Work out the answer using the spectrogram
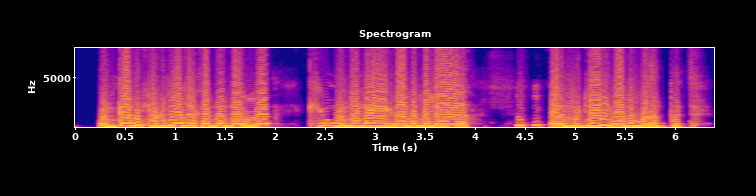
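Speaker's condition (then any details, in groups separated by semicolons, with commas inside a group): Cerebral palsy; since childhood; voice not clear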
